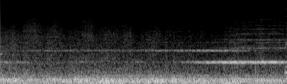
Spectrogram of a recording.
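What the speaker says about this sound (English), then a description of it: "there's this really neat noise the wheels make when the train goes around the bend" Wheels of the California Skunk Train squealing around a bend, a steady high-pitched metallic singing tone sustained over a low rumbling roar of the moving train.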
